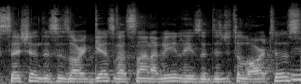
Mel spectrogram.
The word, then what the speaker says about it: Gassan: Can you just say Gassan Aqel so people can know how to pronounce it? It's not everybody speaks Gassan Arabic.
